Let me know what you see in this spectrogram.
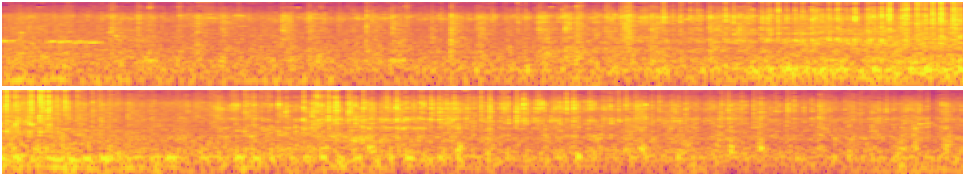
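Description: Passenger train rolling by below with its diesel locomotive's engine running; the engine hum grows louder about five to seven seconds in as the locomotive passes underneath.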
